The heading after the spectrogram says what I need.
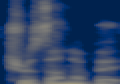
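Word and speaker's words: Trazana: How does she pronounce her first name? Yes, Trezana, yes.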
